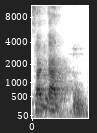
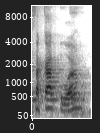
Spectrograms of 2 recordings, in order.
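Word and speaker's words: سَكَتُّ: Falamma ra'aituhum yusammitunani sakattu. Bacanya sakattu, tasdita. Sakattu. Sakat. Itu ada dua tak sebenarnya itu. Tak sakata dan tak mutakalim. Cuma kalau bersambung dhamir rafa itu kan dibaca sukun, jadi sakat.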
